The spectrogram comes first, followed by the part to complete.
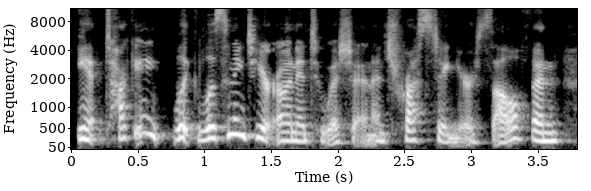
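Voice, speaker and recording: A woman's voice: medium pitch, sing-song, brisk, a little mellow, husky. A woman in her thirties talks as a podcast guest, bubbly and casual. She laughs often and fills her sentences with "like" as she tells her story. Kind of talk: casual conversational interview.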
